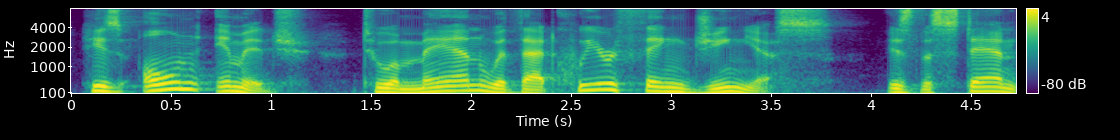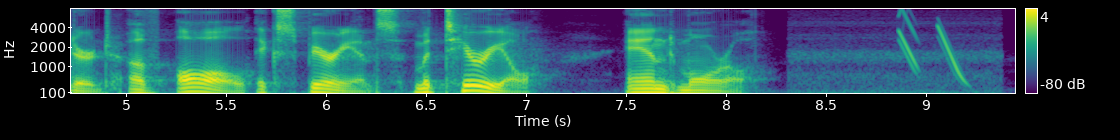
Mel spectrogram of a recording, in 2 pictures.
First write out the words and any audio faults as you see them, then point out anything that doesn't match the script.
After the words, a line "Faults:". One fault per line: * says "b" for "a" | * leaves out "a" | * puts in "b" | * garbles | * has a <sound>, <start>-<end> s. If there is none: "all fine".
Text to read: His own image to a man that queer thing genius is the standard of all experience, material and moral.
His own image to a man with that queer thing genius is the standard of all experience, material and moral.
Faults:
* puts in "with"
* has a chirp, 8.9-9.2 s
